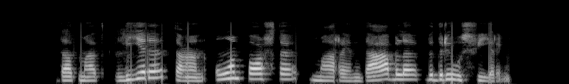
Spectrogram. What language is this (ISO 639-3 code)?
fry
